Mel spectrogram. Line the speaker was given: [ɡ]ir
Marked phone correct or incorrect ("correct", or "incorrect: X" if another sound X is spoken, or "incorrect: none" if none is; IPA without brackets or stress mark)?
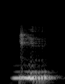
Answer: correct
